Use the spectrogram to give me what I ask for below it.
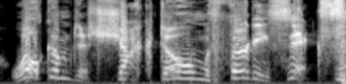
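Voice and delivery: high, drawn-out announcer welcome; Pat Summerall. Retold or imitated. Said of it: "Pat Summerall says".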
